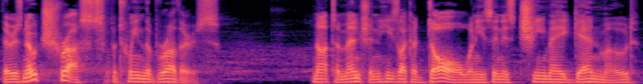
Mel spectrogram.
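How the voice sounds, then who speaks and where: A man's voice: lowish voice, fairly even intonation, moderate pace, lightly acted. A man voicing a skeptical, blunt team member in a dramatic video game.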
